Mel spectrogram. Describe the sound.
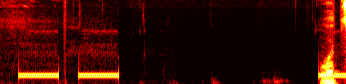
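Two steady electronic ringing tones of an outgoing phone call beep in succession, each under half a second, followed by quiet line noise and then a voice briefly answering at the end.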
